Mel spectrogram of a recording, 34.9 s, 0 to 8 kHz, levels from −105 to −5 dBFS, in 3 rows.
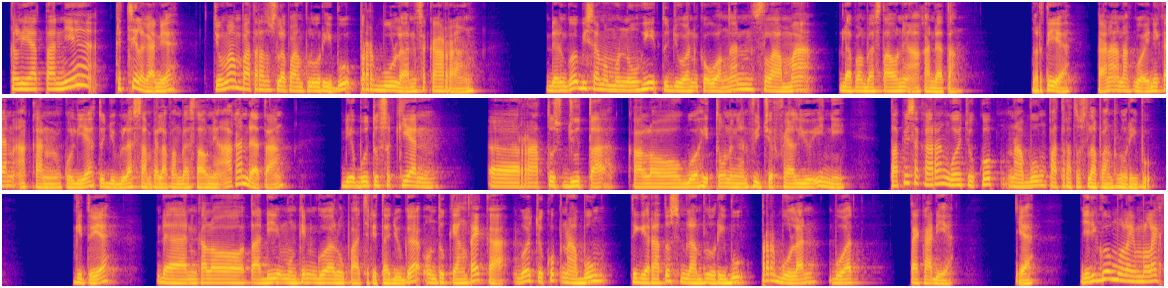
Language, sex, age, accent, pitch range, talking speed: Indonesian, male, 20-39, native, 115-145 Hz, 140 wpm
